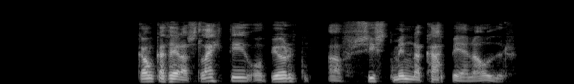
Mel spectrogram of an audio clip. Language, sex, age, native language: Icelandic, male, 40-49, Icelandic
